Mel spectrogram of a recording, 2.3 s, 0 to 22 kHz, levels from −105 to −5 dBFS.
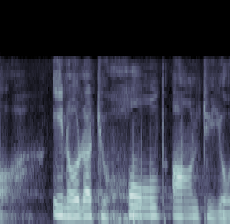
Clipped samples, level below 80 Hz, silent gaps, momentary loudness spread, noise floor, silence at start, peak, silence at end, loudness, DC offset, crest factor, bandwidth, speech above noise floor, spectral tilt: under 0.1%; -64 dBFS; none; 10 LU; -48 dBFS; 0 s; -12 dBFS; 0 s; -29 LUFS; under 0.1%; 18 dB; 7.6 kHz; 21 dB; -8 dB/octave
